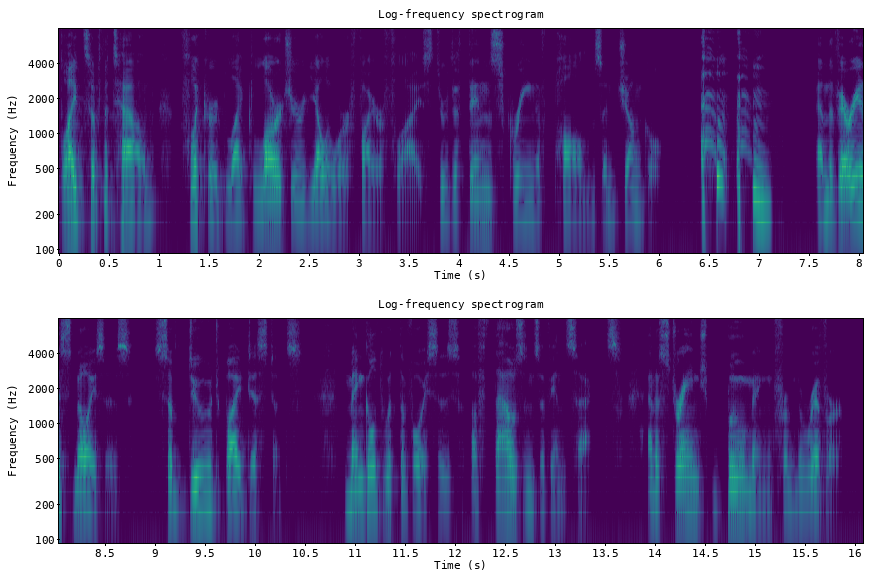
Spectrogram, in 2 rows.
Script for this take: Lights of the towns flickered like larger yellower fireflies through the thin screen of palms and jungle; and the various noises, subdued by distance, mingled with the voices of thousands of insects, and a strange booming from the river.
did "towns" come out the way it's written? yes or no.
no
